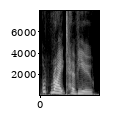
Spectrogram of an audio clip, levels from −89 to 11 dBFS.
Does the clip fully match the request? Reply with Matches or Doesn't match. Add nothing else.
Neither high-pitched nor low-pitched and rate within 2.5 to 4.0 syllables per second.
Doesn't match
